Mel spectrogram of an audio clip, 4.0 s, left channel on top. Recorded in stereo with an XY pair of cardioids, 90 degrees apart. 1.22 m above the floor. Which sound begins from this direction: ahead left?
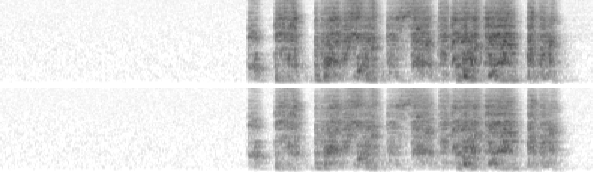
A squeak, at 1.6 s.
